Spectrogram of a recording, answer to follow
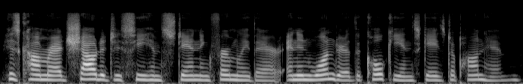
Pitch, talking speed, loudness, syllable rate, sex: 205 Hz, 195 wpm, -19 LUFS, 5.1 syllables/s, female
